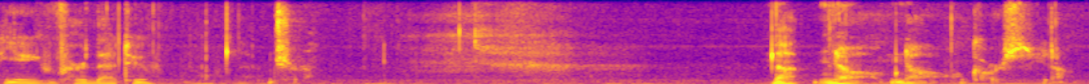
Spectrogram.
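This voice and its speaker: Man playing a slow, soft-spoken alien doctor. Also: fairly low pitch, close to an everyday voice. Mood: mild, hesitant. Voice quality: soft, breathy, often whispered. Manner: hesitant, gently deadpan, murmuring. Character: mild, puzzled alien doctor doing a routine checkup. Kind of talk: soft-spoken ASMR roleplay. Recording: lo-fi home recording, faint background noise.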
